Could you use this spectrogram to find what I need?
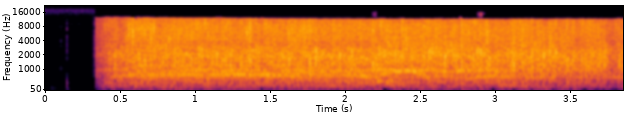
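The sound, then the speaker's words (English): A crowd breaks into loud applause to welcome a writer as a guest, starting abruptly after a short silence and then holding as a thick, steady roar of clapping. “Please help me welcome Sumiko Salson.”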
